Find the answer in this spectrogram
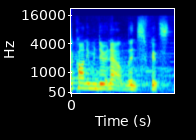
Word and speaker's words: Lindqvist: Lindquist. Stop saying Linquest. It's not Linquest. Chris thinks it's Linquest.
